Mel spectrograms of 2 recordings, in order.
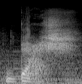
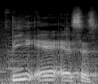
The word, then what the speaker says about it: dash: Dekhanu guys, aaj ta word hauchi dash. D-A-S-S. Agu odia re ame das kahuchu, but actually the pronunciation is dash. Dash, not das.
